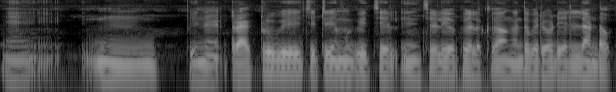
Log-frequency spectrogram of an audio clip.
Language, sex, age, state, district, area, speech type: Malayalam, male, 18-30, Kerala, Wayanad, rural, spontaneous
